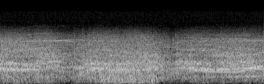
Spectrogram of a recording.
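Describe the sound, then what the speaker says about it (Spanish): A large crowd at a street demonstration for victims booes in a sustained, loud, roaring jeer that swells and dips slightly without pause. "Y también los abucheos."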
